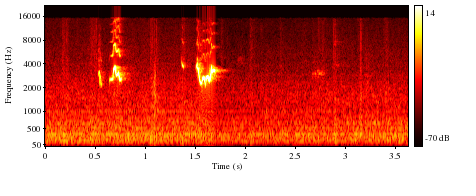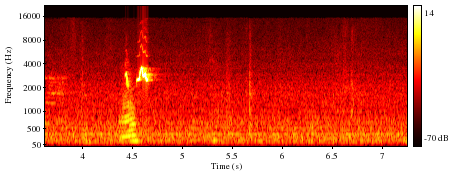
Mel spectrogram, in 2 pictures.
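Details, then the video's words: A new pet Blue-winged Leafbird, a male unafraid of people, sings while looking in a mirror: three short, sharp, curling phrases, high and chattery, with a few seconds of quiet between them over a low steady hum. "Pretty Blue Winged Leafbird Singing.. 蓝翅叶鹎爱唱歌"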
